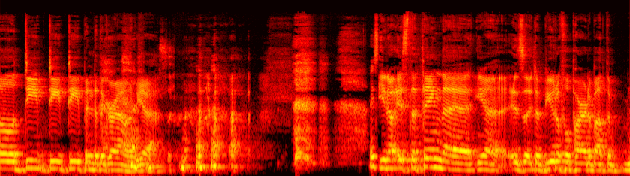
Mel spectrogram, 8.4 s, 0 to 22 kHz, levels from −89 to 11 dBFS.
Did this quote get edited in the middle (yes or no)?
yes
